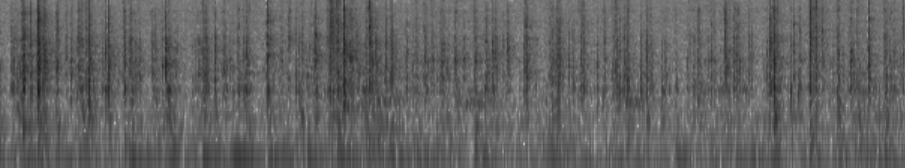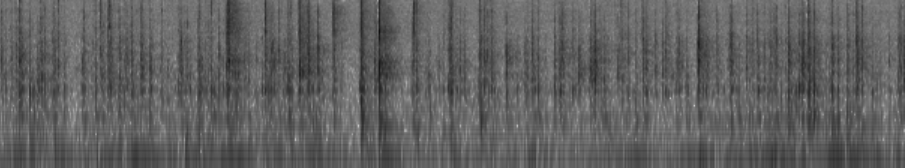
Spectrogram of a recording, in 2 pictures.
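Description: Long red-painted nails tap and type across the keys of a black plastic computer keyboard. A steady stream of crisp, bright plastic clicks, some sharper and louder than others, runs over a faint low hum.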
